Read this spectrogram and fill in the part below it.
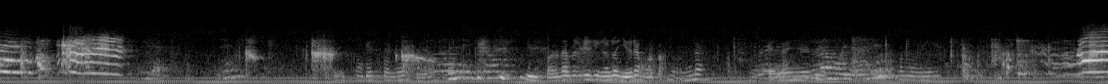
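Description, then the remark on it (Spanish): A newborn baby gives its first cry just after birth, while being cleaned, in a series of short, thin, high wails, fairly loud, with adult voices murmuring faintly in the background over a steady low hum. “Y aquí está su primer llanto.”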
